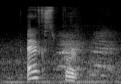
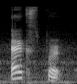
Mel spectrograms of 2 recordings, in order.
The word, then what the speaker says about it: expert: The fourth word is expert. The phonetics of this word is expert. Expert. The stress is located on the first syllable, and the meaning of this word is ahli.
